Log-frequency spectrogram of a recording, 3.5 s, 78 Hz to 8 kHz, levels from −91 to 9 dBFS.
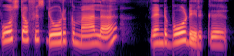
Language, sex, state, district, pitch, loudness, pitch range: Tamil, female, Tamil Nadu, Nilgiris, 245 Hz, -17 LUFS, 210-290 Hz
